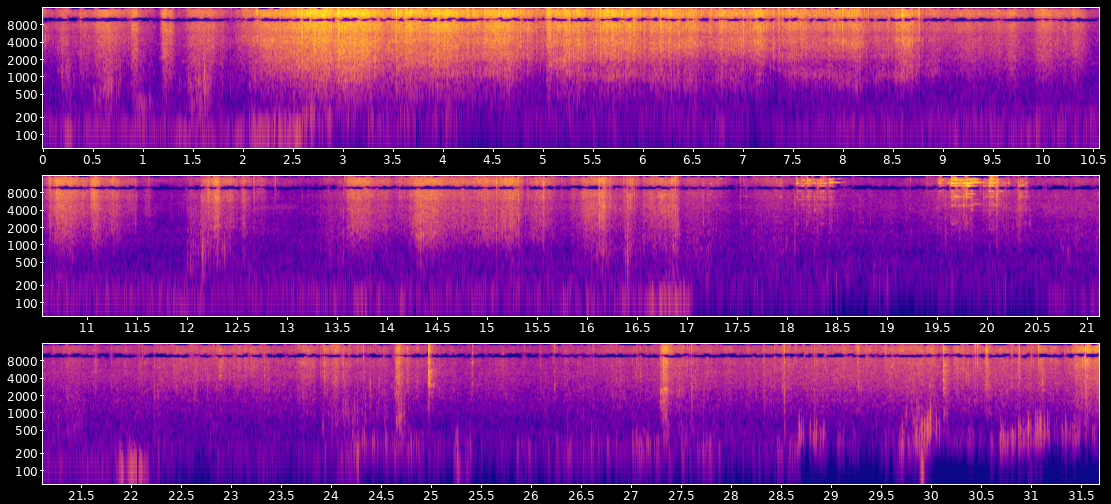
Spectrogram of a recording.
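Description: Dry kudzu leaves crinkling and crunching as they are handled and crushed by hand into tinder. The crushing is dense and loud for the first half, then thins to scattered crackles and rustles.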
